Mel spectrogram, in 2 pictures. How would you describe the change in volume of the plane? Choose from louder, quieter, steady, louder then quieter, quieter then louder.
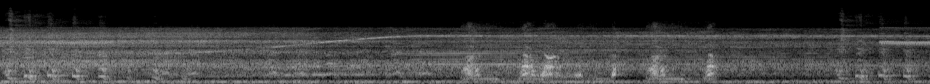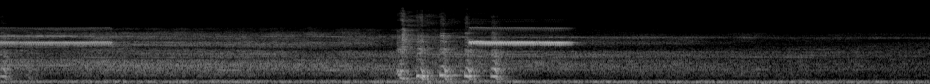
quieter.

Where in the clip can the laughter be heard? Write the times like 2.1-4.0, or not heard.
0.0-1.9, 8.3-9.7, 13.2-14.3.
